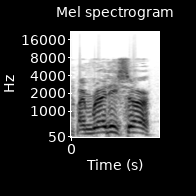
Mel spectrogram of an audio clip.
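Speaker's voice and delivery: high, loud call from the box; a coachman shouting up, eager to obey; eager cry. A narrator's reading. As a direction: call out ready and keen. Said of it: "The coachman touched his hat and cried".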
